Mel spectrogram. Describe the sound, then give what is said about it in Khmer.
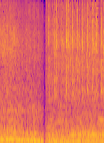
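Vintage racing car engines drone at a fair in Adams County, Pennsylvania, a loud, steady mid-pitched roar that cuts out sharply for an instant near one second and then resumes at full strength. “នេះជាការប្រណាំងរថយន្តបុរាណនៅកន្លែងតាំងពីពណ៌មួយនៃស្រុក Adams រដ្ឋ Pennsylvania”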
